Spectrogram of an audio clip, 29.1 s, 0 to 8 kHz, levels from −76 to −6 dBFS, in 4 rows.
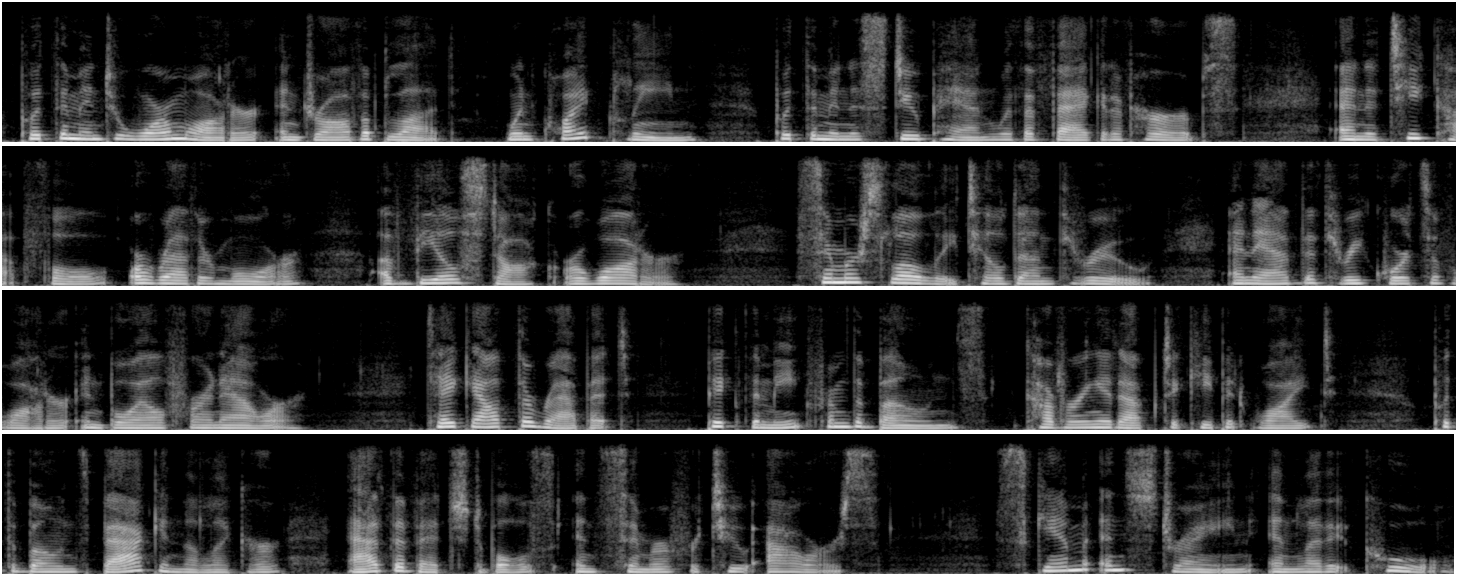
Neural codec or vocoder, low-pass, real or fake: none; 7.2 kHz; real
